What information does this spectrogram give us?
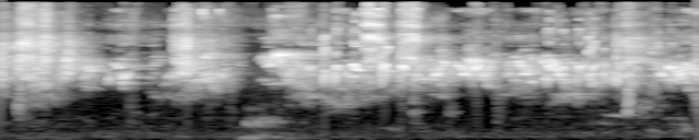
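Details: Budgerigar chirping at feeding time: busy high-pitched warbling and squawky chatter, pausing briefly after one second before a rapid run of sharp chirps resumes.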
